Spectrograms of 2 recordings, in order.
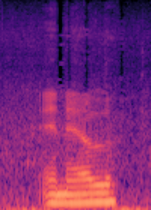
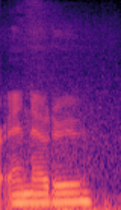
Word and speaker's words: Enel: I still think the English pronunciation of Inaru sounds really weird compared to like Anel, which they could have used. Yeah, because the R and the L are pronounced the same way, so you could have done Enel or Eneru.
